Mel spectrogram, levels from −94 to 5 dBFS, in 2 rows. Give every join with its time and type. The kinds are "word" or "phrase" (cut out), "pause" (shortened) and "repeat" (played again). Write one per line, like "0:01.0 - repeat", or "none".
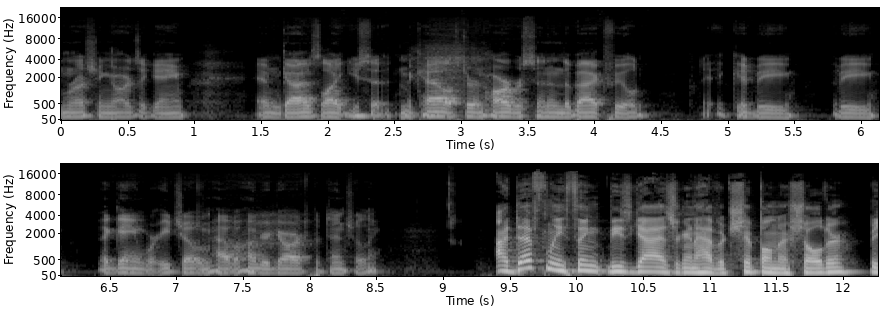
0:01.6 - word
0:05.8 - repeat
